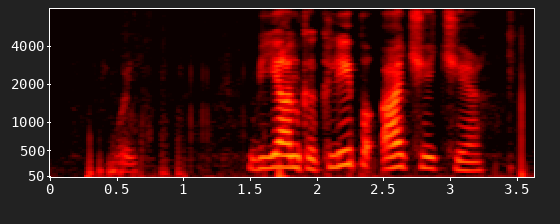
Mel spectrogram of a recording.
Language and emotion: Russian, neutral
